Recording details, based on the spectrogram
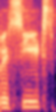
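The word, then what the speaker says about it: receipt: पूरी पूछ रहा तो उसको शॉक रिसीप्ट बोलते हैं बहुत से लोग रेसिपीज बोलते हैं बट करेक्ट प्रनंसीएशन आफ कि ऋषि को हैप्पी साइलेंट होता है ठीक है तो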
